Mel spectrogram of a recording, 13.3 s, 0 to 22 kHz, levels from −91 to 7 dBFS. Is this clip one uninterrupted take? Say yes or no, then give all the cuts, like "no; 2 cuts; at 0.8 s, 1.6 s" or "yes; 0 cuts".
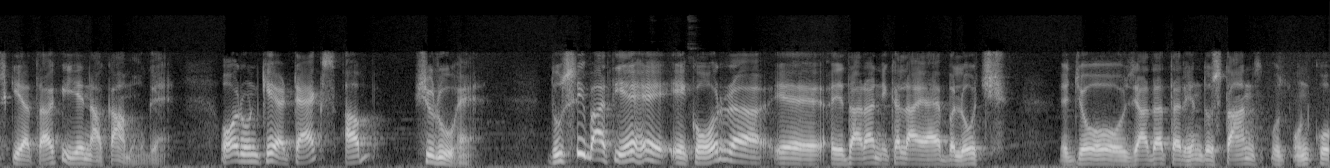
yes; 0 cuts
